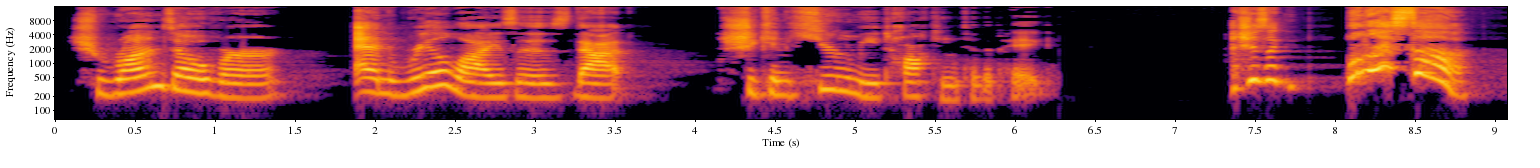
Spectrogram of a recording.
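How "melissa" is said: very high, shrill, loud yelling. Retelling how mom found her with the pig: imitating mom yelling. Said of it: "yelling at me".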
